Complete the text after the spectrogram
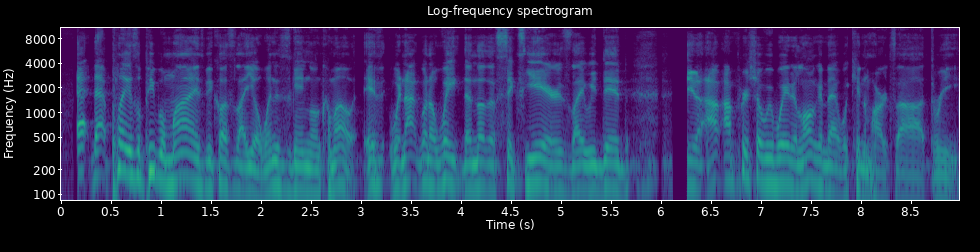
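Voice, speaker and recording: On a very clean recording with a silent background, a man talks loudly at a very fast pace, his medium-pitched voice full of lively intonation. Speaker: gaming podcast co-host. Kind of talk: casual chat. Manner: animated.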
